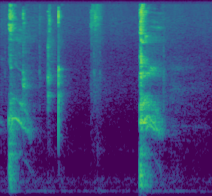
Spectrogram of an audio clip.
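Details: Person sick with a chest cold: two short, dry coughs with a faint throat sound between them, in a quiet room; cough.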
